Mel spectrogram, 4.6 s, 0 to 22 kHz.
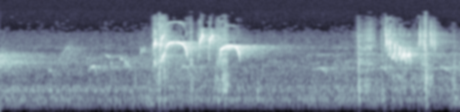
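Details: Song thrush on a roadside treetop near Zarechny, evening of 18 April 2021 at 18:50; loud bursts of high whistled and slurred notes separated by short pauses.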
